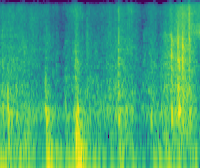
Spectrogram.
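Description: Cardboard shipping box being opened by hand: flaps pulled open and brown paper packing crinkling in a few short, irregular rustles, loudest near the end.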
